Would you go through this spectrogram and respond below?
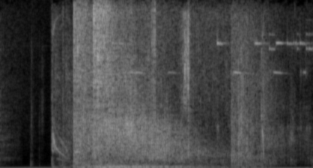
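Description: Gunfire in the video game Counter-Strike on the de_train map, a sharp shot, then a dense rattling burst that fades into echoing decay, with another crack near the end.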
